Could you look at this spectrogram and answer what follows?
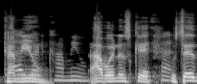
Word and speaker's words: Camus: ¿Cómo se dice Camus? Camus.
